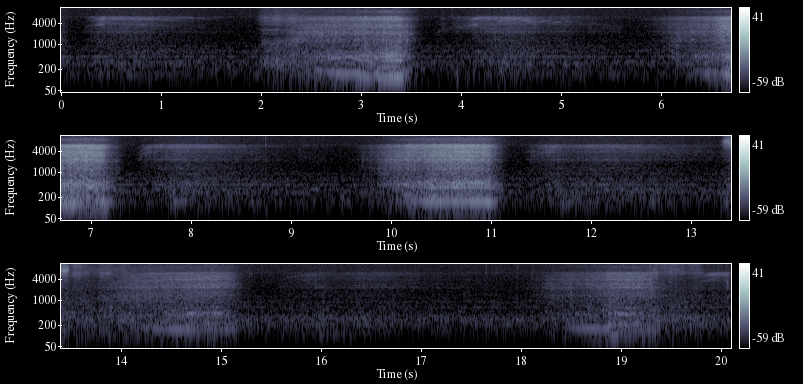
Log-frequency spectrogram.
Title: Snoring snuggle king!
